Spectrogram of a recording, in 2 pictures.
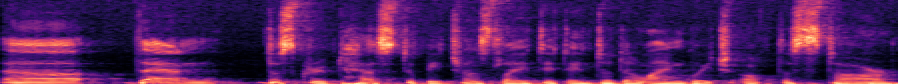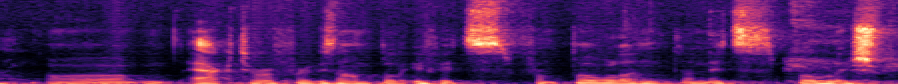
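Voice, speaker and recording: A woman talks in a fairly low, flat monotone. She leaves hardly any pauses. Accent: Slovak. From Slovakia. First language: Slovak. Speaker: panel moderator. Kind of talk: panel discussion.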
